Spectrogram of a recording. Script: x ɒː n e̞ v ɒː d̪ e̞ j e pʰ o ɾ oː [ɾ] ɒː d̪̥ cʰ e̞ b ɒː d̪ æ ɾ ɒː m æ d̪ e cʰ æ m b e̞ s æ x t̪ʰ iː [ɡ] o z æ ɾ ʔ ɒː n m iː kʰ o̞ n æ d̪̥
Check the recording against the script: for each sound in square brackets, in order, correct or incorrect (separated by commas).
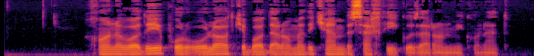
incorrect, correct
